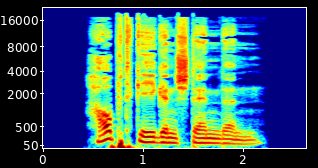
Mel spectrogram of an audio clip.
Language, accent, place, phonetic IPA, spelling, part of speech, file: German, Germany, Berlin, [ˈhaʊ̯ptɡeːɡn̩ˌʃtɛndn̩], Hauptgegenständen, noun, De-Hauptgegenständen.ogg
- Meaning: dative plural of Hauptgegenstand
